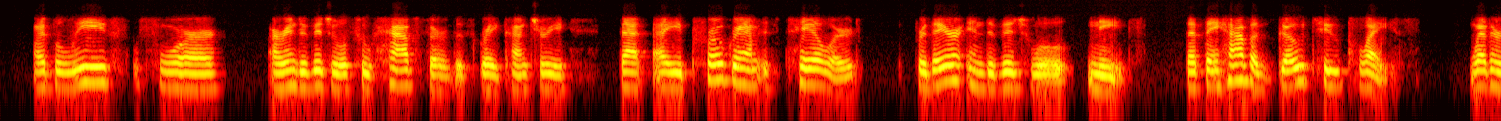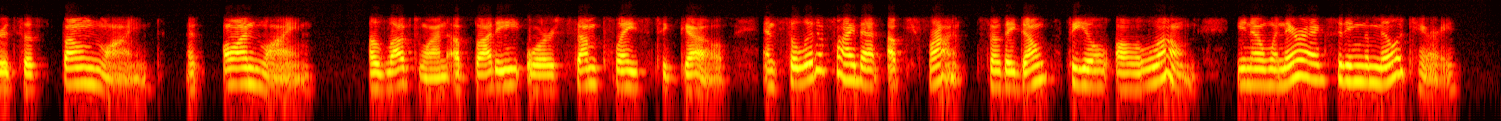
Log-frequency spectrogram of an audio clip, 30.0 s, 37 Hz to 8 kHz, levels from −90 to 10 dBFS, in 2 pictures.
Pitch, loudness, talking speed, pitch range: 175 Hz, -19 LUFS, 120 wpm, 155-195 Hz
